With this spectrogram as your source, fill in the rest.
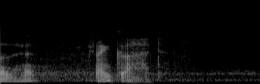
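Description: An elderly man speaks slowly and quietly.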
